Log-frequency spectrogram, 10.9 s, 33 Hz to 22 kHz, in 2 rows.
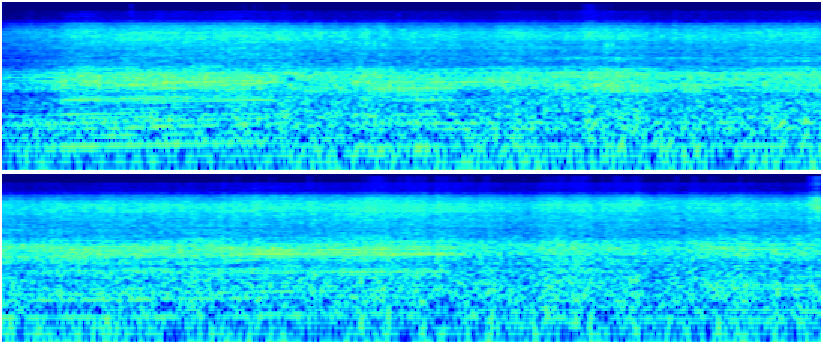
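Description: An Indian FTR 1200 motorcycle accelerates in sixth gear on a chilly day, a loud, continuous engine drone blended with heavy wind rush that holds steady throughout, with no talking.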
